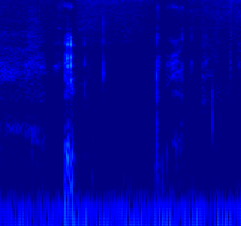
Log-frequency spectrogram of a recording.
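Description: A quiet pause with faint breathy noise and a few soft clicks.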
